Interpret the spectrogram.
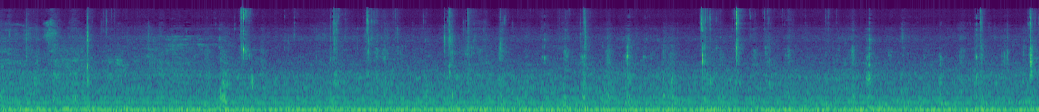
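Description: Close-up biting and chewing of a soft burger with egg inside, with scattered wet mouth clicks over a steady low hum.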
